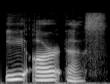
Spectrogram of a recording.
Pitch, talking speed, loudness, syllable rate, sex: 195 Hz, 165 wpm, -14 LUFS, 3.5 syllables/s, female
